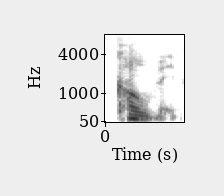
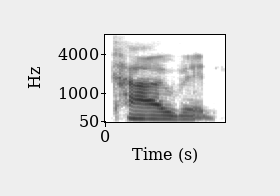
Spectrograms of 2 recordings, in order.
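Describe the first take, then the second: First: Said in the usual way. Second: Mock Boston accent on COVID, first vowel broadened. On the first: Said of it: "let's focus just on the word". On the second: Shown as a demonstration. Coach demonstrates COVID in a mock Boston accent. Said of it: "talking like a Bostoner".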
